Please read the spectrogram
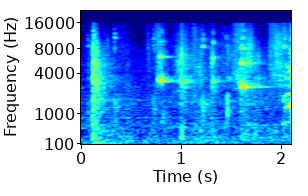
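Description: Table tennis rally: the plastic ball struck by rubber-faced paddles and bouncing on the table, a heavier knock just after the start and a few sharp clicks about a second in, with short high squeaks of shoes on the court floor.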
